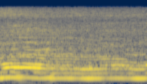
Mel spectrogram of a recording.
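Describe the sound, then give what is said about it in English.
A chainsaw cuts up the remains of a fallen magnolia tree after a disaster, its engine holding a steady buzzing whine with strong harmonics, slightly wavering in pitch, running alone without talk. “used a chainsaw to cut up what was left of his parents' stately magnolia tree”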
